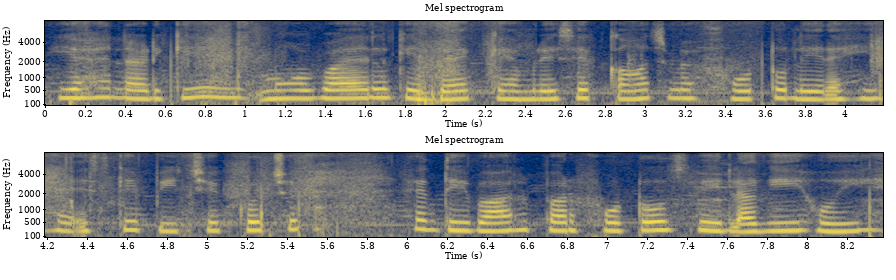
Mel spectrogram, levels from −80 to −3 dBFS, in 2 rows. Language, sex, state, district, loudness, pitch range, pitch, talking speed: Hindi, female, Maharashtra, Nagpur, -15 LUFS, 240-260 Hz, 250 Hz, 165 wpm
